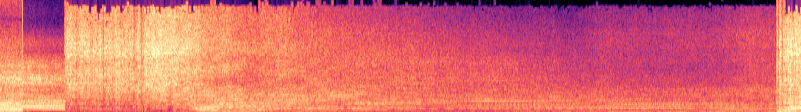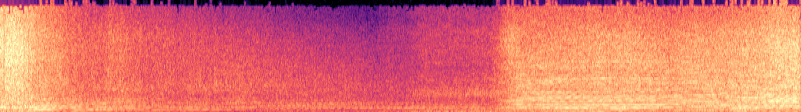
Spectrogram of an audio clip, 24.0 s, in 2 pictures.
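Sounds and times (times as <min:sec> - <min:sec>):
road noise: 0:00.0 - 0:24.0.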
